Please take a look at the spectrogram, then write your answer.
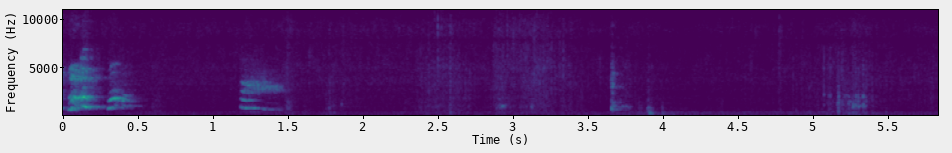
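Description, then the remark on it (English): Soft crackling hiss of oil sizzling in a frying pan, coming in faint uneven patches after a few short, high wavering cries at the start, with no one talking. “Splashing the oil in the pan into its eyes?”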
